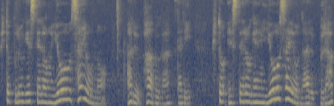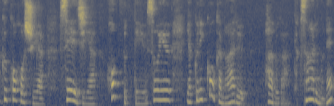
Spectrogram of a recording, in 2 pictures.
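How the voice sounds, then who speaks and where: In a normal speaking voice, someone talks at a moderate pace with lively intonation. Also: woman, medium pitch for a woman. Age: 50s. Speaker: phytotherapist. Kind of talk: interview. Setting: remote recording.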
